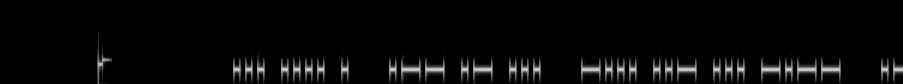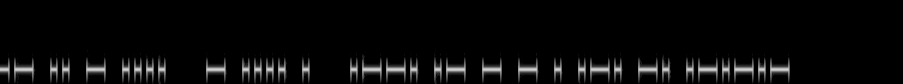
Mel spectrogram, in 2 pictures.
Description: Morse code, heard as a keyed tone, about 20 wpm, 700 Hz. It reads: SHE WAS BUSY WITH THE PATTERN.
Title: Sentences from Top 1000 Words - Review Part 2 - 20wpm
